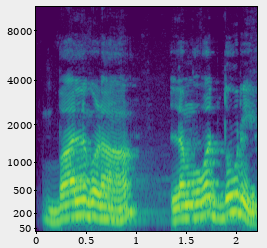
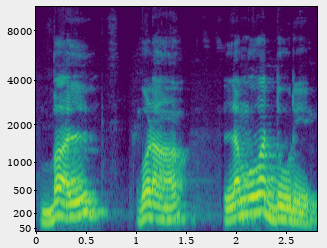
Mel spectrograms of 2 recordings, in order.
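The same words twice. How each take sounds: First: Slow repeated dictation. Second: Slow formula dictation. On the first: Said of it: "ये सूत्र है". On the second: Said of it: "बल युग्म आघूर्ण का सूत्र होता है". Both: Shown as a demonstration.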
